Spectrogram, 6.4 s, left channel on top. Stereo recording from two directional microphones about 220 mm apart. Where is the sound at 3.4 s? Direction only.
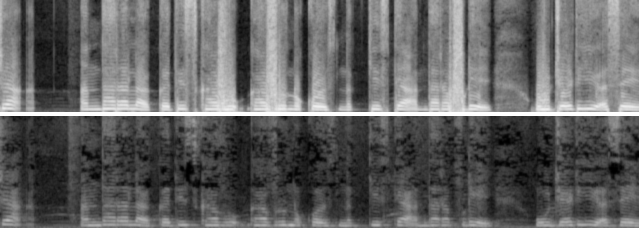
50° left (ahead or behind).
